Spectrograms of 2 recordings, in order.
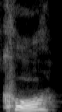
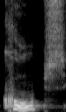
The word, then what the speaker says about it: Corps: lanard the core now it's pronounced core and not corpse even though it's written corpse because it's a French word and it's the French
